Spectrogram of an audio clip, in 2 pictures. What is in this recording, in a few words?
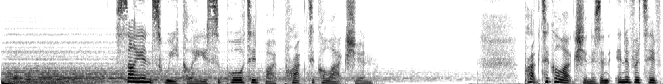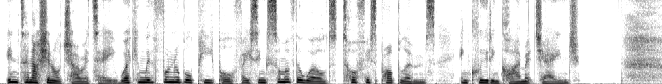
english british narration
